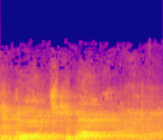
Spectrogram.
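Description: A man's voice calls out twice in short calls that rise and fall in pitch, over the steady background noise of an arena during live basketball play.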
